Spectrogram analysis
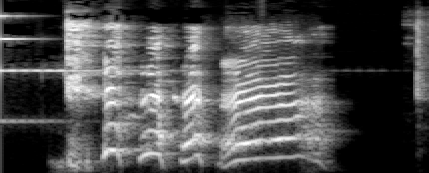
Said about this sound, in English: Got my bell in my hand, I'm ready.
